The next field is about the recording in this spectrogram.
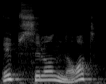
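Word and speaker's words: ε₀: them in unit meter this symbol pronounced as epsilon naught is a constant called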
